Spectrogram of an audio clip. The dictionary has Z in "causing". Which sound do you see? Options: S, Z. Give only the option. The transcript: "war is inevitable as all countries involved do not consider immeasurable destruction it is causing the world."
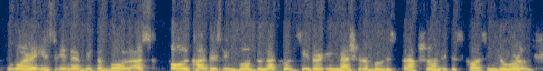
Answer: S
